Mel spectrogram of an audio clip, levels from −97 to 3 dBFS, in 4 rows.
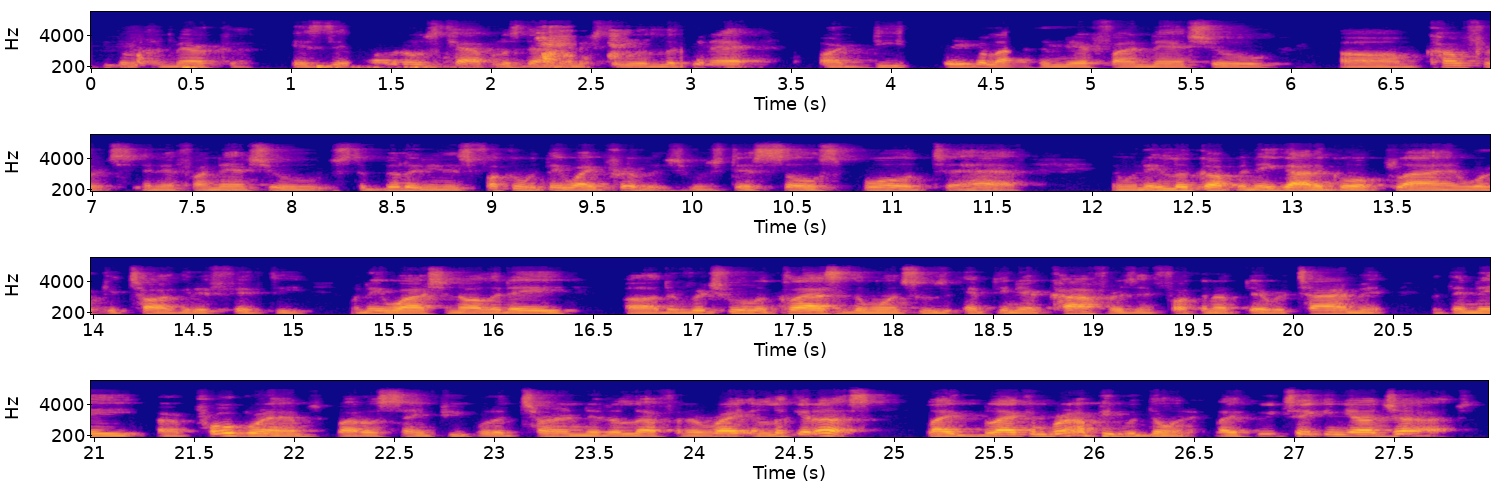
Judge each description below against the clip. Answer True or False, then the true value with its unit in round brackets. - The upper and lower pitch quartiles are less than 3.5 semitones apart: True (2.8 semitones)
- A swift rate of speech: True (230 wpm)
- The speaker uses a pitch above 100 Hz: True (110 Hz)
